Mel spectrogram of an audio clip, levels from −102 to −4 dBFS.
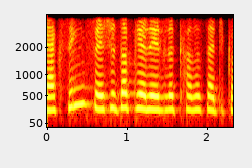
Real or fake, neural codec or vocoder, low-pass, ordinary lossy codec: fake; codec, 16 kHz in and 24 kHz out, 0.4 kbps, LongCat-Audio-Codec, two codebook decoder; 3.6 kHz; none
